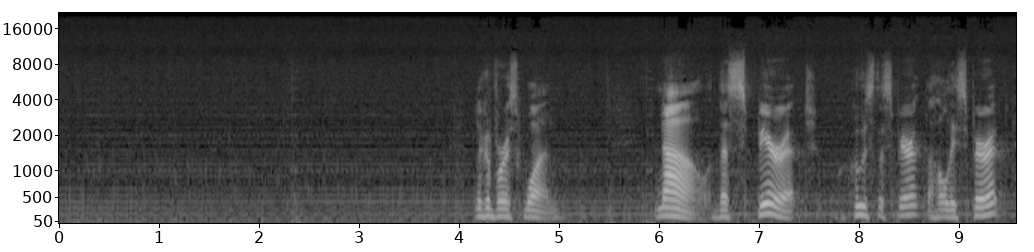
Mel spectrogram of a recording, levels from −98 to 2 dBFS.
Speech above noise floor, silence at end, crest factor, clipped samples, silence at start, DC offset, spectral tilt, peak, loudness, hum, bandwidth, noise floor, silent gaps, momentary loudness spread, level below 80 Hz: 24 dB; 0 s; 30 dB; under 0.1%; 0.15 s; under 0.1%; -3.5 dB/octave; -6 dBFS; -32 LUFS; 60 Hz at -60 dBFS; over 20 kHz; -56 dBFS; none; 26 LU; -64 dBFS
